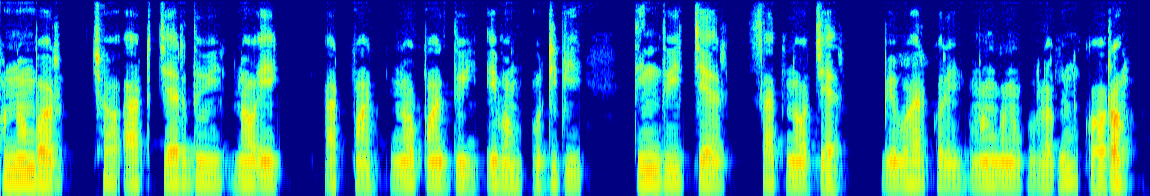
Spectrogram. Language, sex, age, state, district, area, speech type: Odia, male, 18-30, Odisha, Bargarh, urban, read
